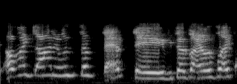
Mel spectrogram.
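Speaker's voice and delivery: very high cartoon voice all through. Shown as a demonstration. Voice actor answers the interview question on request, high cartoon voice. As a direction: stay in the squeaky cartoon character. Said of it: "answer the next question with this voice".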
